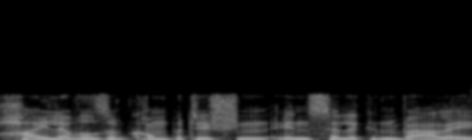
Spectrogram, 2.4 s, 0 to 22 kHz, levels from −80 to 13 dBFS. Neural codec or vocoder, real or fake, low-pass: none; real; 7.2 kHz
